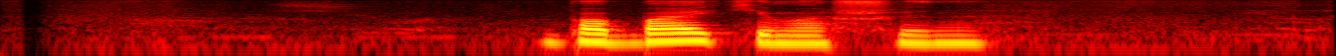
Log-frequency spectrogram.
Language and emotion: Russian, neutral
